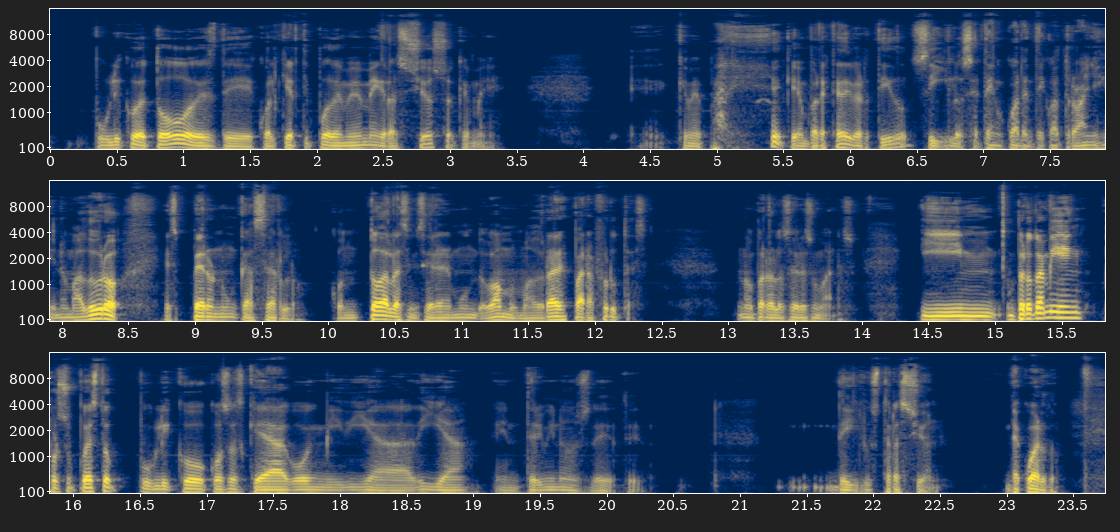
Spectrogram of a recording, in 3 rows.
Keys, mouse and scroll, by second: 13.6-21.6 drag, 22.1 middle click, 22.8 middle click, 23.6 click.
